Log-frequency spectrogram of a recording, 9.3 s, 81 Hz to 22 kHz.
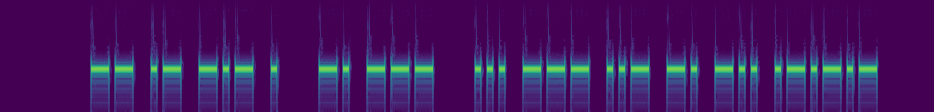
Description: Morse code, heard as a keyed tone, about 19 wpm, 700 Hz. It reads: MAKE NO SOUND.
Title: Sentences from Top 1000 Words - Review Part 1 - 20wpm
